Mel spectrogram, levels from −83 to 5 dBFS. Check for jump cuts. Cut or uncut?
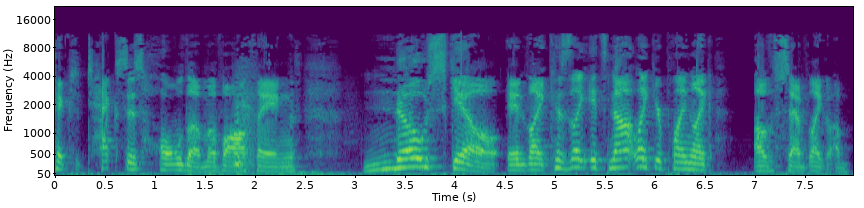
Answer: uncut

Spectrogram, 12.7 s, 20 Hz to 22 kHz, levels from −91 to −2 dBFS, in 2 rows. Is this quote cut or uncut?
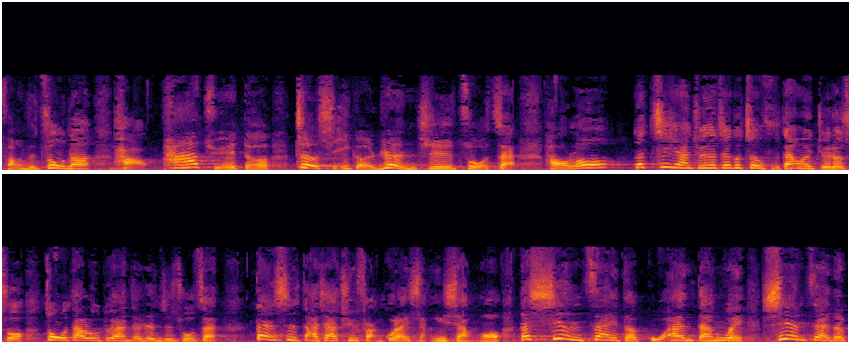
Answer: uncut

